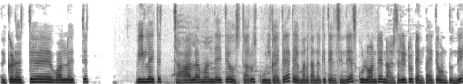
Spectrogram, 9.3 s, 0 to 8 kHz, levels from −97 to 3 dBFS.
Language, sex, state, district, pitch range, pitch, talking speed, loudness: Telugu, female, Telangana, Karimnagar, 205-235 Hz, 220 Hz, 115 wpm, -17 LUFS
